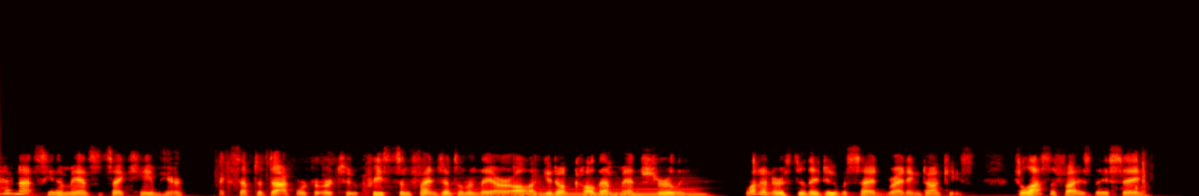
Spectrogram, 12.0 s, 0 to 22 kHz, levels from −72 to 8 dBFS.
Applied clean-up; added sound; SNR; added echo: neural mask model DeepFilterNet 3.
